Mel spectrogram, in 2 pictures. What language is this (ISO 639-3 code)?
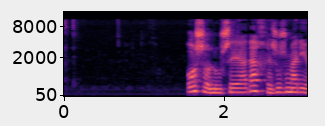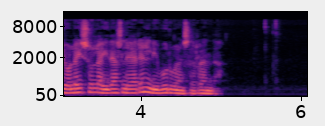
eus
